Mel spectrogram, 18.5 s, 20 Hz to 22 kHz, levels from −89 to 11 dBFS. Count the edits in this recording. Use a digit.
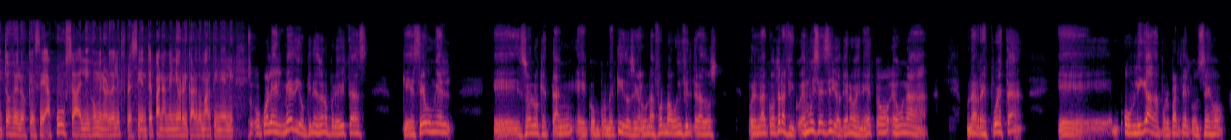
1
